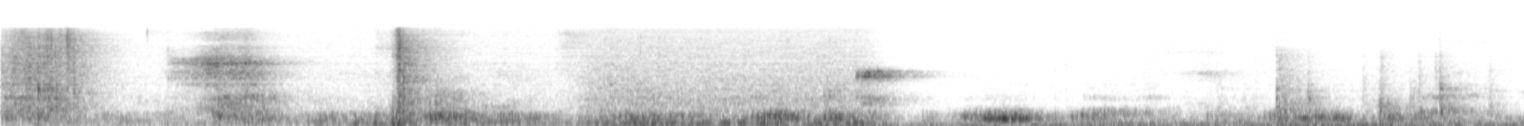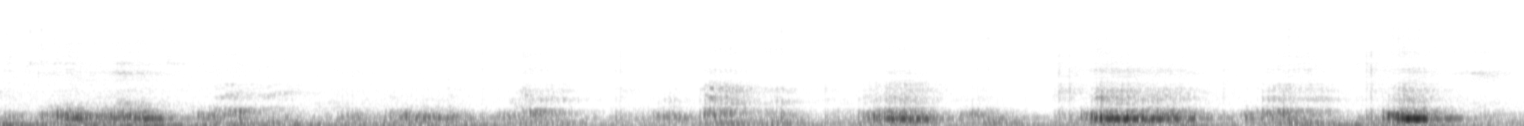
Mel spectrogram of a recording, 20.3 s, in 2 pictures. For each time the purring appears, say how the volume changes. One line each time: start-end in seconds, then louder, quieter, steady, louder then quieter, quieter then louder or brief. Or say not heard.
0.0-20.2 quieter then louder.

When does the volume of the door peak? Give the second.
9 s.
